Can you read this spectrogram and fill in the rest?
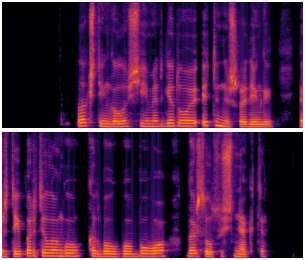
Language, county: Lithuanian, Kaunas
